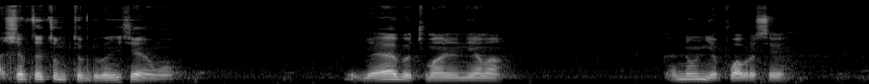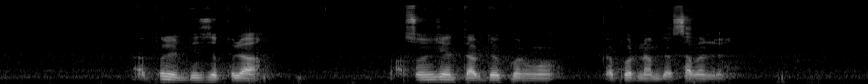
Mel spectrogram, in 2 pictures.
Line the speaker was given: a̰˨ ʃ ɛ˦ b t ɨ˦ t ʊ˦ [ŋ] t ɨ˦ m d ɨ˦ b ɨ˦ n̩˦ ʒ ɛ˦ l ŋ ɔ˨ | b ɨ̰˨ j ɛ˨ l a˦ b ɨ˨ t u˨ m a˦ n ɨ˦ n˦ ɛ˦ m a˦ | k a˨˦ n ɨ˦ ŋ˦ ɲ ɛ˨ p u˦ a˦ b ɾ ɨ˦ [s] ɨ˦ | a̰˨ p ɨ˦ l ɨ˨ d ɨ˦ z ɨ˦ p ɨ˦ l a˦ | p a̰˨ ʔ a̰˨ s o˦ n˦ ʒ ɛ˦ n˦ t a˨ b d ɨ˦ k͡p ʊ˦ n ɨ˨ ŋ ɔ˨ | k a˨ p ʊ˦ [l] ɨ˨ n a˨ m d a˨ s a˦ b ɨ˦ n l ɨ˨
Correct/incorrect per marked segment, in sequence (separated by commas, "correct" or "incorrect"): incorrect, correct, incorrect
